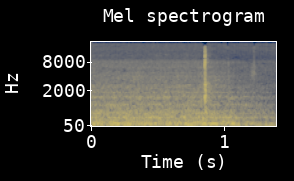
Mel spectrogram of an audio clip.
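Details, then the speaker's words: 1994 Geo Metro heater blower fan, key on, running on improvised replacement switches after the original fan switch broke. Second-highest speed setting gives a soft, even whoosh with no rattles or ticking; the fan works normally. "This way, a little bit higher. I don't know if you can hear the fan going, but it's going. Middle, off. And over here we've got this way, second highest. Fan is going."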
